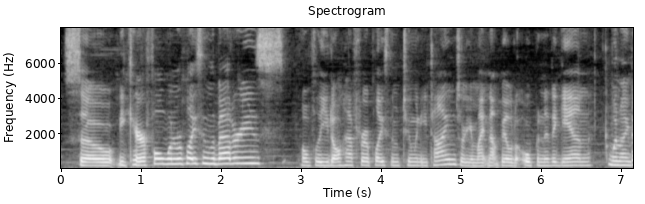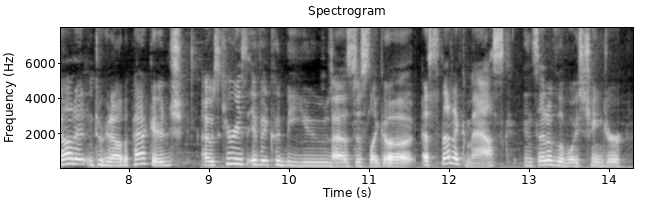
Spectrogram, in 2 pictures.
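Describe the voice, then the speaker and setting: A woman's voice: medium pitch, fairly quick, hardly any pauses, a little mellow, faint music behind. A woman giving a casual, chatty product review, thinking aloud as she demonstrates. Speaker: toy reviewer, host.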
